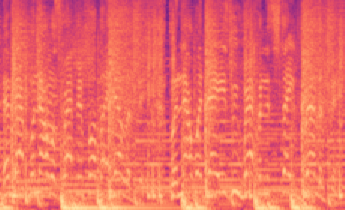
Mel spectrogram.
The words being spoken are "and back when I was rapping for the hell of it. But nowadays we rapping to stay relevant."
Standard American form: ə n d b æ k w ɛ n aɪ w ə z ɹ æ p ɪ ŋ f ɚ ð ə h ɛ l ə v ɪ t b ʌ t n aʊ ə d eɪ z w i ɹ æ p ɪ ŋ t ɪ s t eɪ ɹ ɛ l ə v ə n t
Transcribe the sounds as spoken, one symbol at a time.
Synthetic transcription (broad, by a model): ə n b æ k w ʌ n aɪ w ə z ɹ æ p ɪ ŋ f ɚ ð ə h ɛ l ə f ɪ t b ʌ t n aʊ ə d eɪ z w i ɹ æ p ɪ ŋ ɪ s t eɪ ɹ ɛ l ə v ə n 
